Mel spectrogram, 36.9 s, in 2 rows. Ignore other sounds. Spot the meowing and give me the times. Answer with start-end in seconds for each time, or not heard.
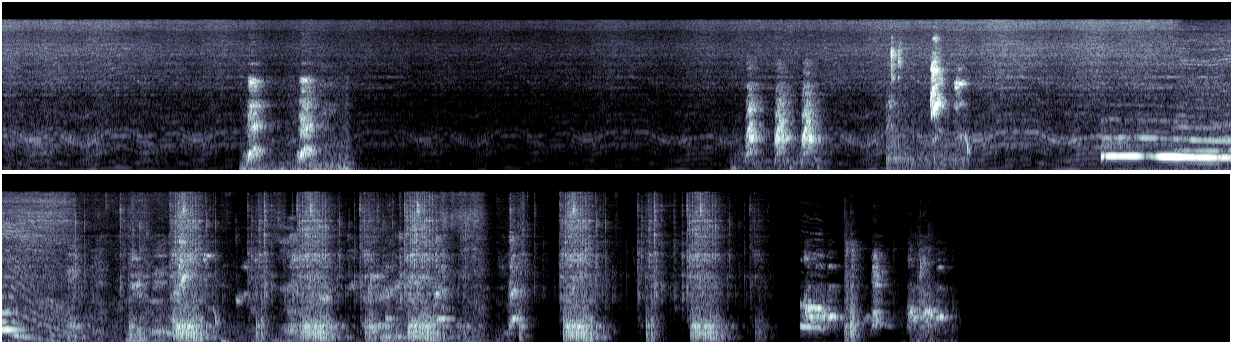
13.2-14.6, 20.4-22.0.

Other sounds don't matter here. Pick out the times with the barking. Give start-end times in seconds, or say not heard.
3.5-5.2, 11.2-12.2, 16.4-18.6, 24.1-26.2, 30.4-32.5.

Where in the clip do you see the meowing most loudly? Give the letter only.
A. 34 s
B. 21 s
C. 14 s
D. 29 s
C.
